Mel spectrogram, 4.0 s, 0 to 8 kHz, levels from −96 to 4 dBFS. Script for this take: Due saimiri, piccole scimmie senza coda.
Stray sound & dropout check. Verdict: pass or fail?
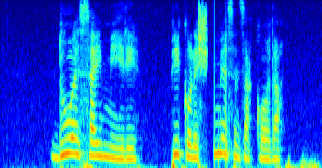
fail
